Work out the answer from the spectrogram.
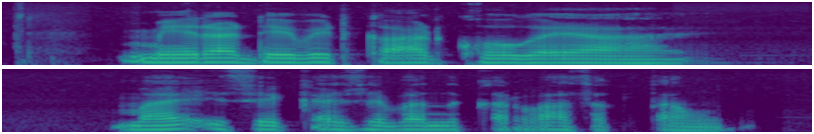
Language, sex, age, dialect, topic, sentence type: Hindi, male, 36-40, Awadhi Bundeli, banking, question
